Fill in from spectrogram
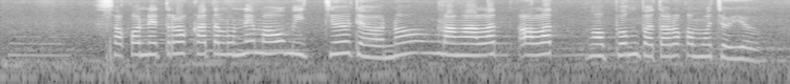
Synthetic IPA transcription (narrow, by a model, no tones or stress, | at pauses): sɔkɔnet̪ɾɔkat̪əlunemaumi̥d͡ʒɪlɖ̪̥ä̤ɔnɔmaŋalət̪̚ɔlɔt̪̚ | ŋɔb̥ɔ̤ŋb̥a̤t̪ɔɾɔkɔmɔd̥ʒ̥o̤jɔ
